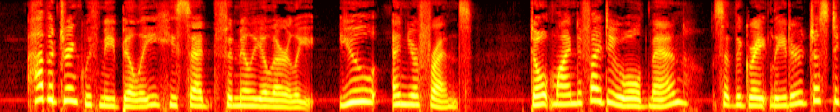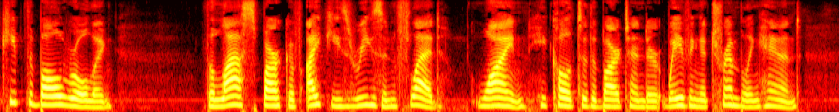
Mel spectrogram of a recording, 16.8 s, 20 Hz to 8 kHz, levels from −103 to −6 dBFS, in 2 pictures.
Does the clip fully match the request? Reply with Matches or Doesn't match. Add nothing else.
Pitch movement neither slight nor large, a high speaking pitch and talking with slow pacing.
Doesn't match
